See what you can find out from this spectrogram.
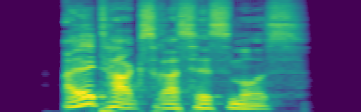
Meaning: everyday racism
- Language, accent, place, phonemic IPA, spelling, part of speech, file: German, Germany, Berlin, /ˈaltaːksʁaˌsɪsmʊs/, Alltagsrassismus, noun, De-Alltagsrassismus.ogg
